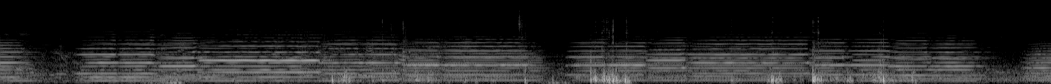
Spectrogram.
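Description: Live brass ensemble of trumpets and lower brass playing a slow piece in held chords. A few short sharp knocks sound over the music in the second half.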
